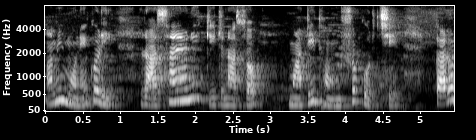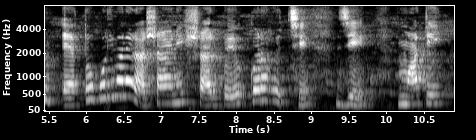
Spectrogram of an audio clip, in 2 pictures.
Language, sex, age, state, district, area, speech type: Bengali, female, 30-45, West Bengal, Paschim Medinipur, rural, spontaneous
